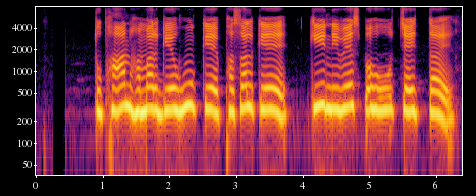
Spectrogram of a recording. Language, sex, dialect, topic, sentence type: Magahi, female, Southern, agriculture, question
